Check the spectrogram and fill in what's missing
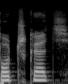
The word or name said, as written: počkať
